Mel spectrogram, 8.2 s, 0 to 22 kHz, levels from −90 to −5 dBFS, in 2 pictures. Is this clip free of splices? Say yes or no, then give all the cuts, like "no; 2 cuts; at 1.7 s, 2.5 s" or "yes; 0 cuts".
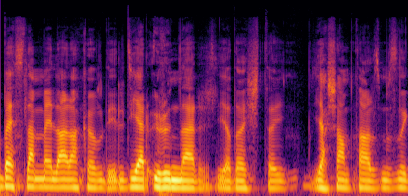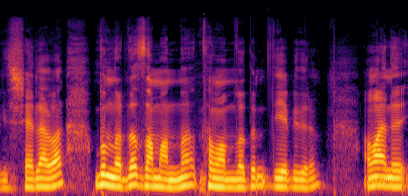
no; 1 cut; at 1.3 s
